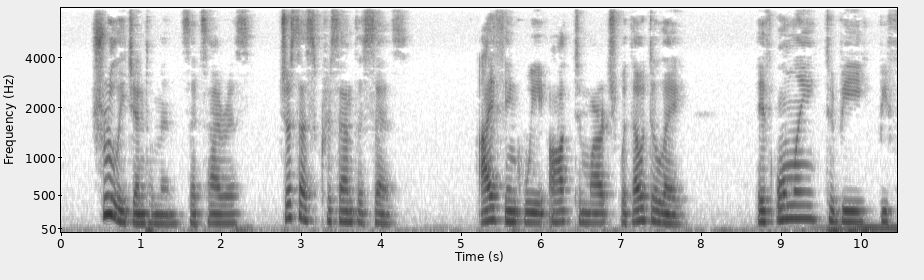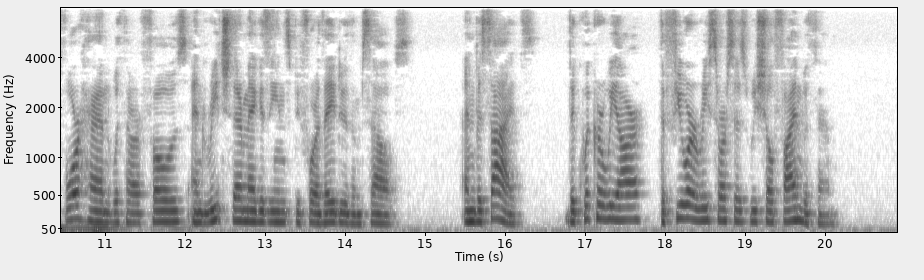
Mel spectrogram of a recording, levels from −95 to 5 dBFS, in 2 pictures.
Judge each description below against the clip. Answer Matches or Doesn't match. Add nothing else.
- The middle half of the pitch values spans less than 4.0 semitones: Matches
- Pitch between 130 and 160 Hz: Matches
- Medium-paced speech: Doesn't match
